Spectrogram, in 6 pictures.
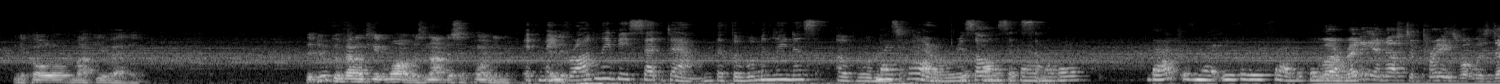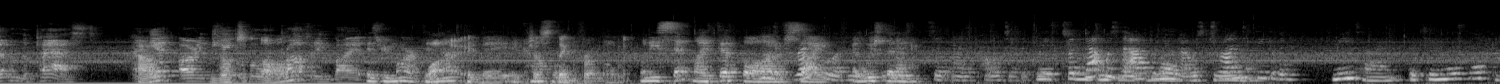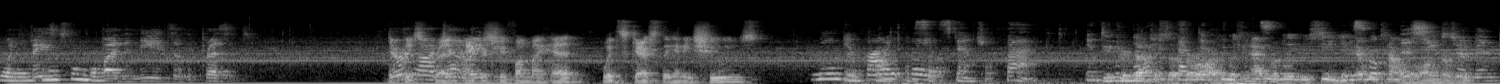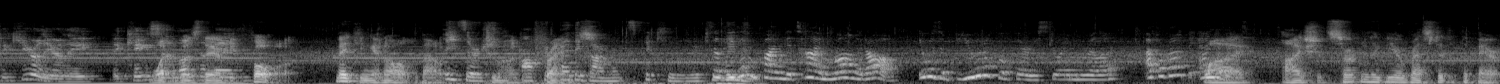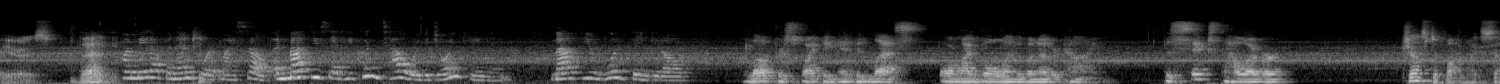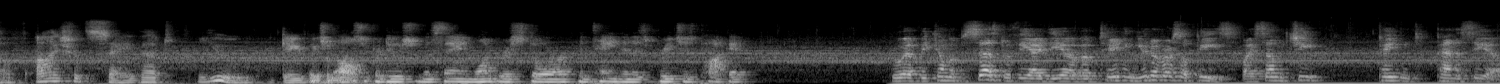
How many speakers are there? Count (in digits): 7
